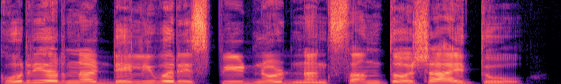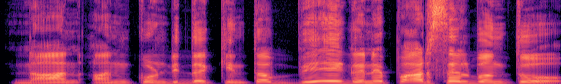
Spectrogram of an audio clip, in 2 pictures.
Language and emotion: Kannada, happy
